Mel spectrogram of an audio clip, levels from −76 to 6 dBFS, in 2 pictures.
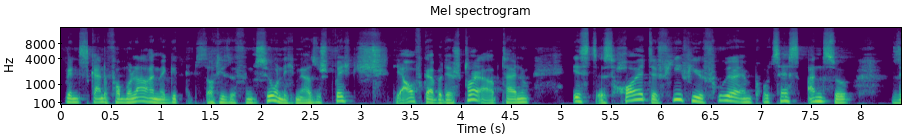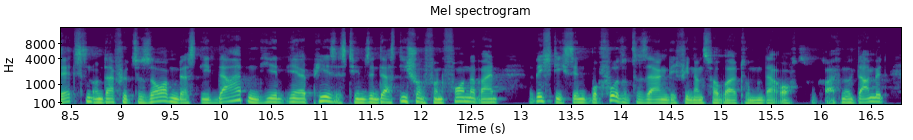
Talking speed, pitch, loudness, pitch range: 195 wpm, 120 Hz, -18 LUFS, 110-140 Hz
